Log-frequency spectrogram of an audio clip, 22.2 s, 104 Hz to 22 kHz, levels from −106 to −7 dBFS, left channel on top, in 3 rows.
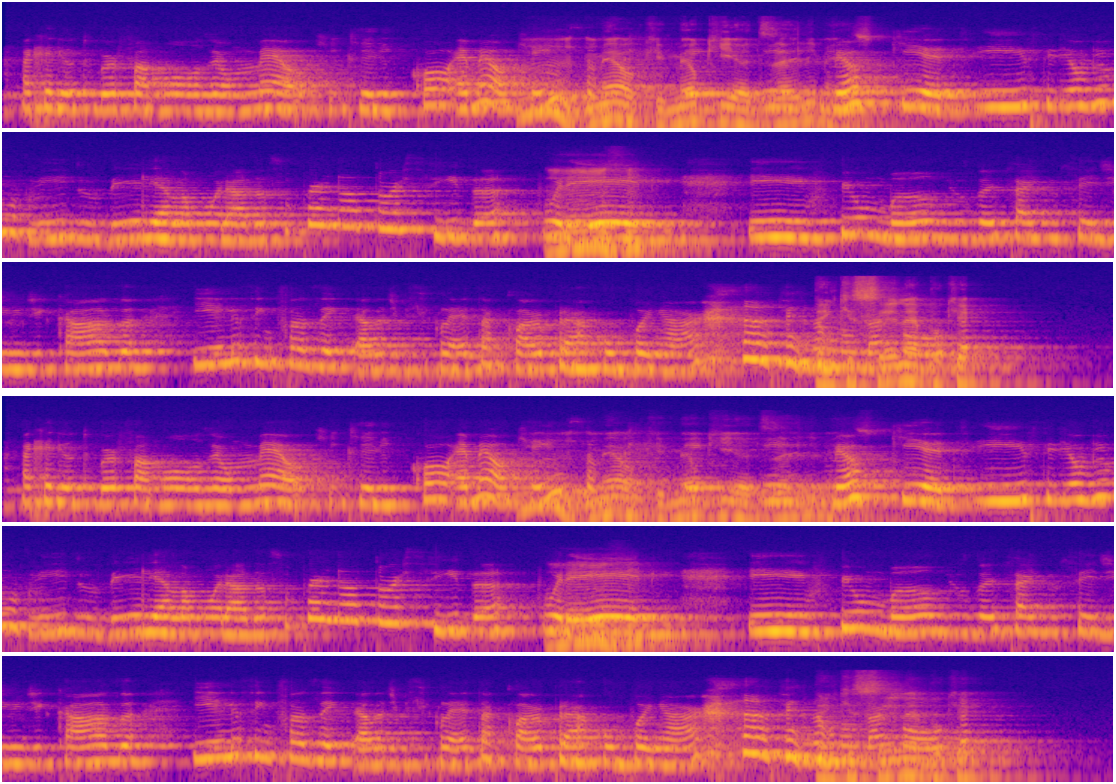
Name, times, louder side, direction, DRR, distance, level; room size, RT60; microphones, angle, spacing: voice 1, 0.1-4.0 4.5-4.7 5.1-9.2 9.4-21.3, equal, 15° right, 6 dB, 0.8 m, -29 dB
voice 2, 3.4-5.8 11.0-11.7 20.2-21.3, left 2 dB, 35° left, 9 dB, 0.6 m, -32 dB
12.5 x 6.6 x 7.5 m, 1.3 s
head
